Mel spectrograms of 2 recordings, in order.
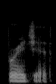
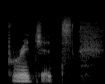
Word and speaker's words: Brigid: see and we would always pronounce that bridget so it's kind of like a j for the g sound in old irish there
